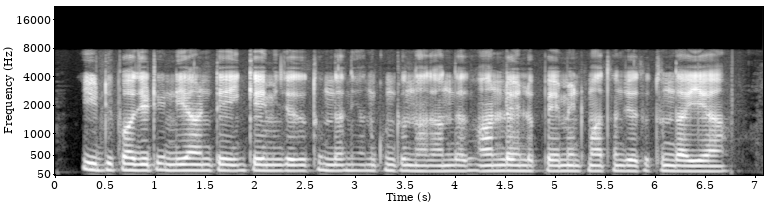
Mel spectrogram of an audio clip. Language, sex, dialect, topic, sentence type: Telugu, male, Telangana, banking, statement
